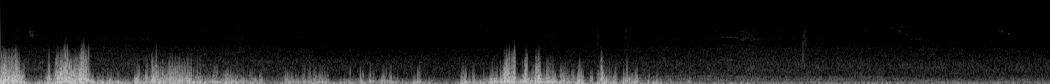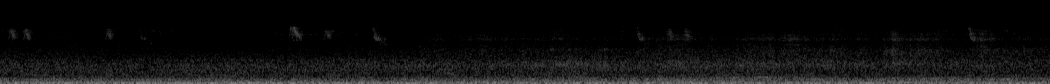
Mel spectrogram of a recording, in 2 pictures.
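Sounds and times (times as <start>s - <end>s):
low rumble of distant traffic: 0.0s - 21.0s
small birds chirping: 4.8s - 12.4s, 13.0s - 14.8s, 16.0s - 17.6s, 19.9s - 20.8s.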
